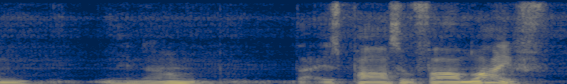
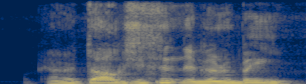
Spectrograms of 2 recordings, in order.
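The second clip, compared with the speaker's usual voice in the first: high, quick, loud voice; loud, curious big man; 6 semitones higher, 6 dB louder, faster than usual. Acted. Big man quizzing Slim about the pups, quick and loud. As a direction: fire off the question, pitched up.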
